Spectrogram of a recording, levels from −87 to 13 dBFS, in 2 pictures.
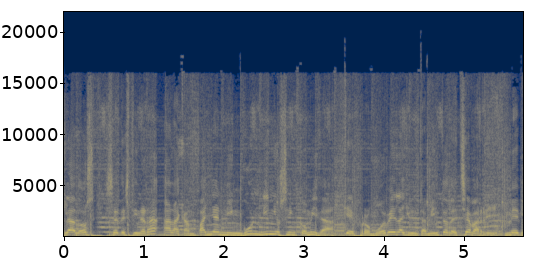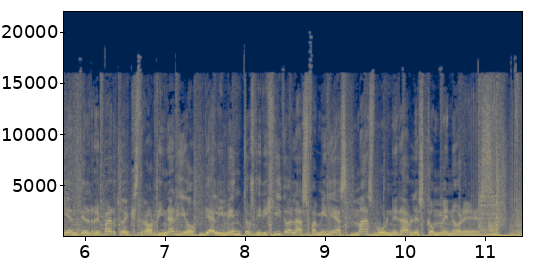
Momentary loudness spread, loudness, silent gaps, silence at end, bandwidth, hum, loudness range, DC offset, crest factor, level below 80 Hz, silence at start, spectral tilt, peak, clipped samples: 2 LU; -12 LUFS; none; 0 s; 18 kHz; none; 1 LU; 0.4%; 10 dB; -20 dBFS; 0 s; -5 dB/octave; 0 dBFS; under 0.1%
